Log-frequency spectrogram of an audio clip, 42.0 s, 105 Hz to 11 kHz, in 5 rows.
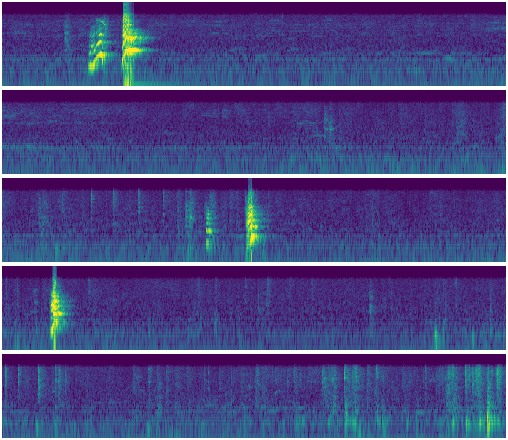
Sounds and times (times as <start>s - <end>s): Bark: 1.5s - 2.6s, 20.2s - 21.3s, 26.0s - 26.5s.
